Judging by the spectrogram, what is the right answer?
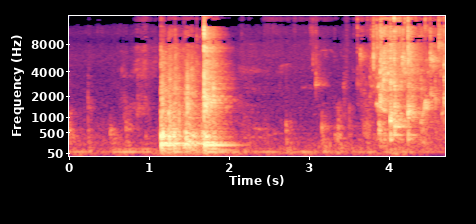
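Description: Water splashing and dripping as toy cars are dipped into and lifted out of a shallow tub of water, with a sudden loud splash about a second in and water streaming off a toy near the end.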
